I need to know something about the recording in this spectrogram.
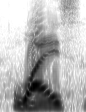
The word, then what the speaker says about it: Weiss: go to his site wise ratings with an S calm and wise is spelled whiskey echo India Sierra Sierra ratings calm all right so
